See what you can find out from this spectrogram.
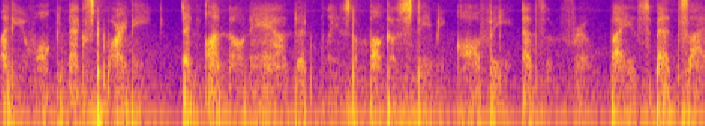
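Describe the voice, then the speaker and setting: A whispered voice moves at a moderate pace over noticeable background noise. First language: Spanish. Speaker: vtuber streamer. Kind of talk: ASMR bedtime story reading. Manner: whispering.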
